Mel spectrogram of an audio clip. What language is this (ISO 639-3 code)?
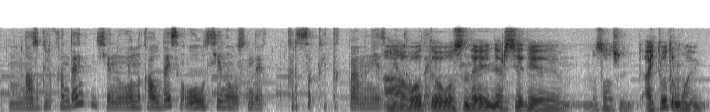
kaz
